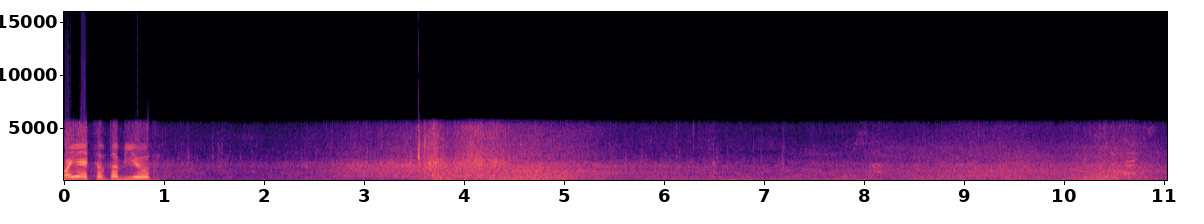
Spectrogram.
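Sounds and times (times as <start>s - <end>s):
wave washing in shallows: 0.6s - 11.0s.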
